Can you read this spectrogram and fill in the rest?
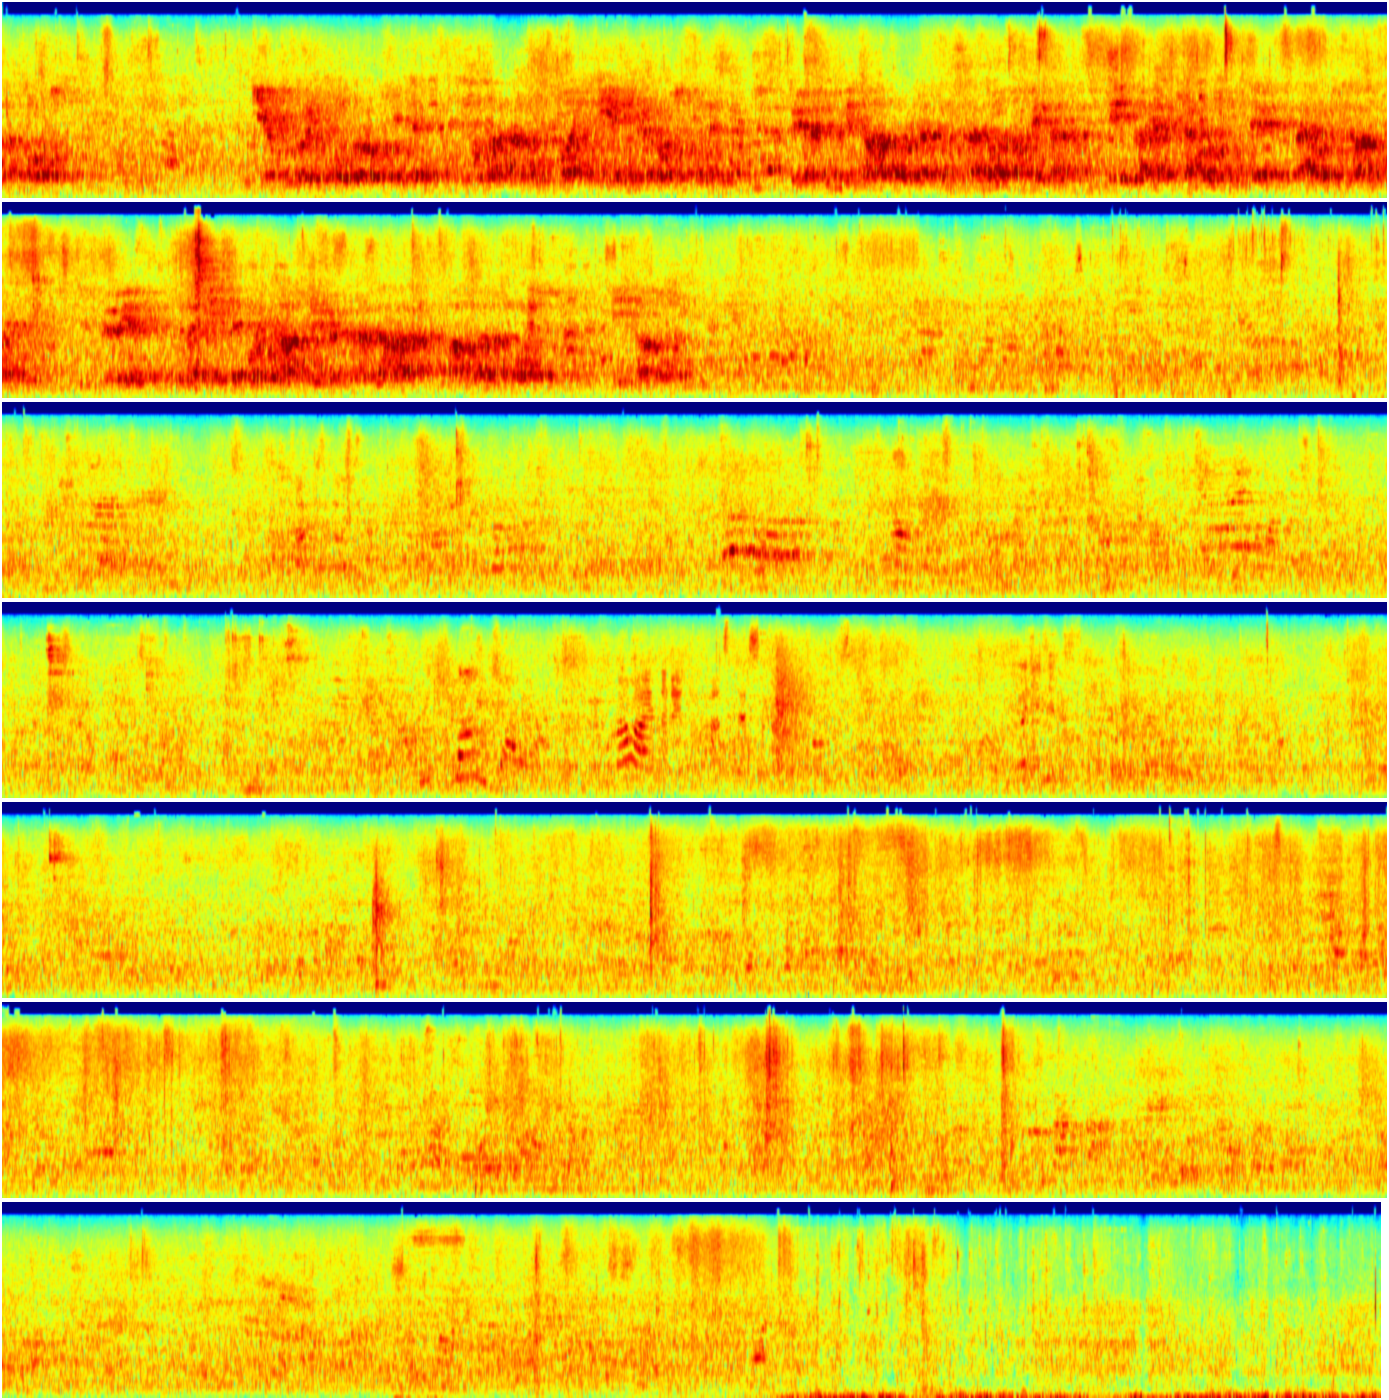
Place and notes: Aleksis Kiven katu, Helsinki, Suomi - Flea market ambient
Flea market Valtteri. Flea market ambient soundscape at Vallila storehouses.
Helsinki, Finland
